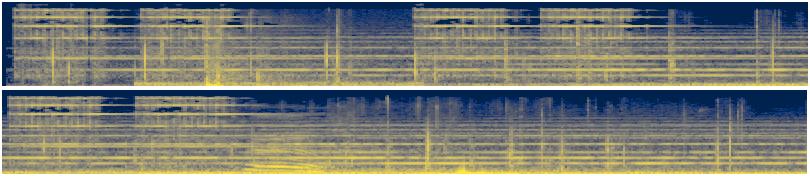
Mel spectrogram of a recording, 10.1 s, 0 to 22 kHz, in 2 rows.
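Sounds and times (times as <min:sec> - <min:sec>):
alarm ringing: 0:00.1 - 0:04.4, 0:05.1 - 0:07.1.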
